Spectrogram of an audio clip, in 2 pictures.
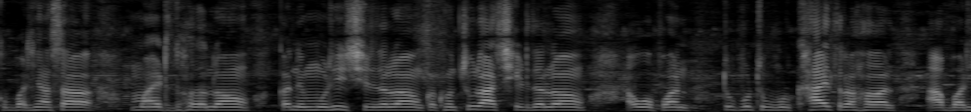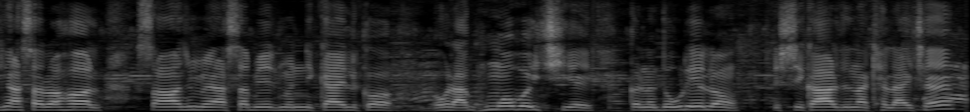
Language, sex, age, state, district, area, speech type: Maithili, female, 60+, Bihar, Sitamarhi, urban, spontaneous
